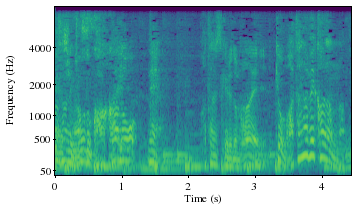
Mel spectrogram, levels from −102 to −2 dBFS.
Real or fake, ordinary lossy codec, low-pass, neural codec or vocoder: real; none; 7.2 kHz; none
